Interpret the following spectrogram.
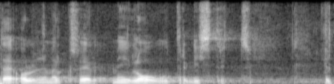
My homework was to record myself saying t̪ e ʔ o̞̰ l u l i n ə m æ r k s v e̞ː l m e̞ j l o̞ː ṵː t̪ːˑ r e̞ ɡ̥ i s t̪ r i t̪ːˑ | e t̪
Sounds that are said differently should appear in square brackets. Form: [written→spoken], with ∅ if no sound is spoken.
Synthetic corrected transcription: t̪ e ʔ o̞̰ l u l i n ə m æ r k s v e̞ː l m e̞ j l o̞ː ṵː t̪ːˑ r e̞ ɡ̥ i s t̪ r i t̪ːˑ | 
